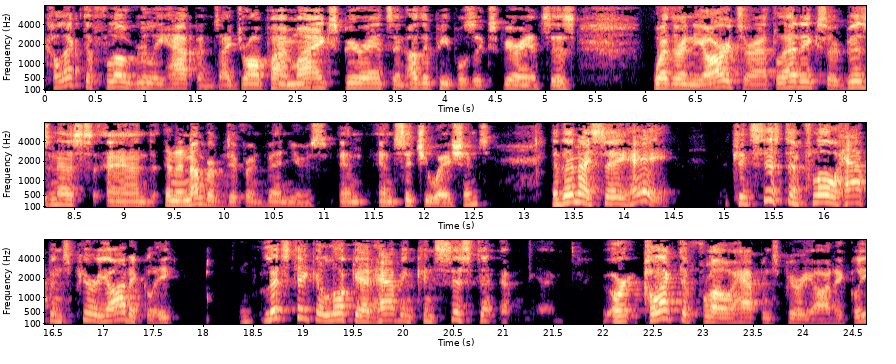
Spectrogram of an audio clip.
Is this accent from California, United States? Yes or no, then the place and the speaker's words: no; Eastern Ohio, United States; now in Chicago, United States; I grew up in Eastern Ohio in the foothills of Appalachia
